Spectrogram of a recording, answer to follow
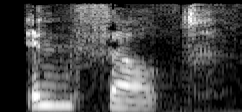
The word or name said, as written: infelt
